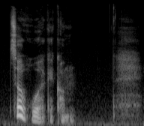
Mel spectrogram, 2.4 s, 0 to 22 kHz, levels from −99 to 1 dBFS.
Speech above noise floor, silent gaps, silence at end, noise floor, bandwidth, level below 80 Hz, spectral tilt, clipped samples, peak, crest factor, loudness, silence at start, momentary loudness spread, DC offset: 36 dB; none; 0.2 s; -69 dBFS; 18.5 kHz; -68 dBFS; -5.5 dB/octave; under 0.1%; -16 dBFS; 20 dB; -34 LUFS; 0.15 s; 23 LU; under 0.1%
